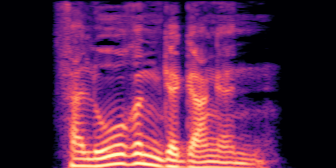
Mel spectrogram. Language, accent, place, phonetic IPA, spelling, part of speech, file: German, Germany, Berlin, [fɛɐ̯ˈloːʁənɡəˌɡaŋən], verlorengegangen, verb, De-verlorengegangen.ogg
- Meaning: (verb) past participle of verlorengehen; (adjective) lost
